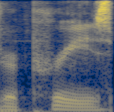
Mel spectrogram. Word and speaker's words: reprise: Now, I know reprise is pronounced by many as repreeze, but I speak English, too. So, I get to pronounce it however I want.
